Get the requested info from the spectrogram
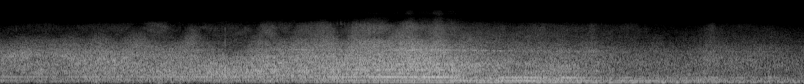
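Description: A passing engine swells to its loudest about four seconds in and then fades away. Its steady hum drops slightly in pitch as it goes by.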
